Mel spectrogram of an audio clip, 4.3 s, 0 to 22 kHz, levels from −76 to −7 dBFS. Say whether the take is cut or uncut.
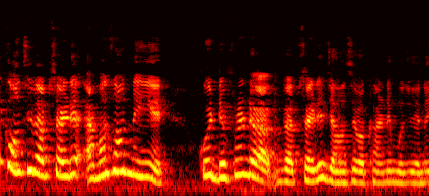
uncut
